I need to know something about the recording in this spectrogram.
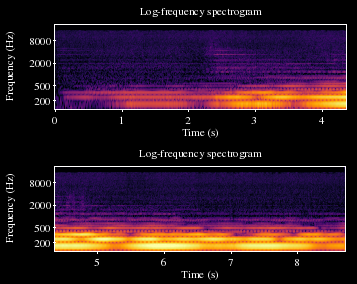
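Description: A sustained instrumental drone chord of steady tones fading in from near silence, a low note entering about a second in and higher ones about two seconds in, then swelling and slowly pulsing in level.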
